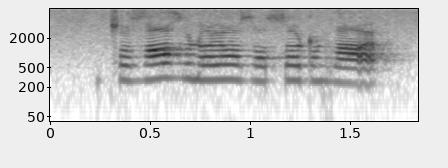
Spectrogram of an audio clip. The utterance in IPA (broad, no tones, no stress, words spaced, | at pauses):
cuzˤaɐ̯zˤuɳ œːzˤø sˤøɖyɳ ðˤa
